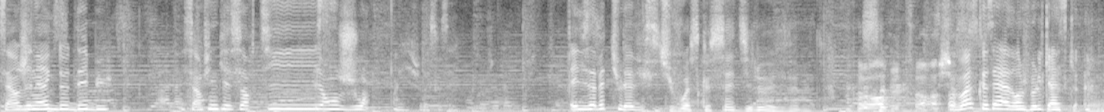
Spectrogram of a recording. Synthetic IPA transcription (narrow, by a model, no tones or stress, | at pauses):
sɛt̪ɛ̃ʒeneʁik̚d̪əd̪eby | sɛt̪ɛ̃filmkʲiɛsɔʁt̪ʰiɑ̃ʒɥɛ̃iʒaɛ | elizabɛt̪ːylavysit̪yvwasə̥kəsɛd̪iləelizabɛt̪ | ʒəvwasə̥kəsɛavɑ̃ʒəvələkask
